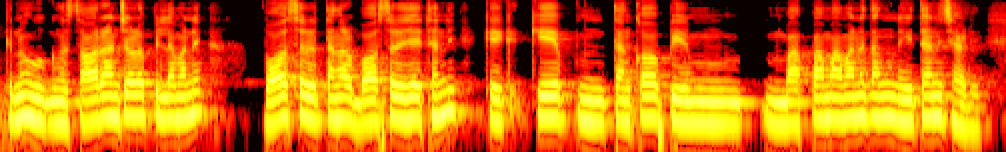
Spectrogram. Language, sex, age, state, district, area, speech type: Odia, male, 18-30, Odisha, Dhenkanal, rural, spontaneous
